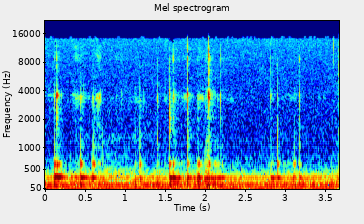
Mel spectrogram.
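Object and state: Plastic bottle cap.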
